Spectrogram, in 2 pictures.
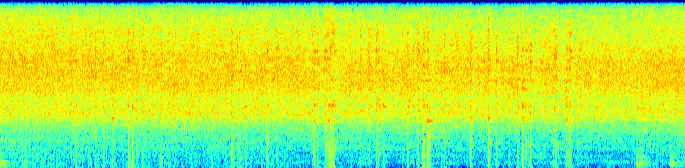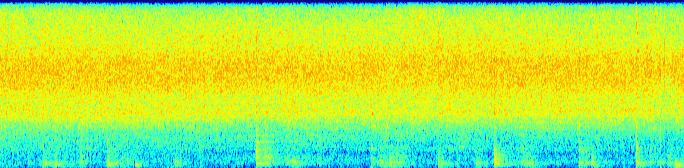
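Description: Drained cauliflower sizzles steadily in a hot pan with garam masala and chilli powder, a loud continuous frying hiss broken by frequent light scrapes and taps of a stirring spoon.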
